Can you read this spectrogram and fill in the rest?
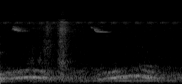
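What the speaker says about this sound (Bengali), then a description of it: "এই একটা কালাঙ্কা পায়রা আলিম, খুব ভালো পায়রা, খুব ভালো" A pigeon gives two soft, rolling coos close by, with a faint higher chirp above each, in a quiet setting without talk.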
